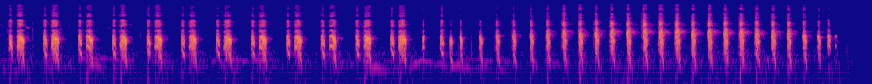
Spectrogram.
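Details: Chukar partridge calling: a long run of harsh, clucking notes, evenly spaced at first, then quickening and rising slightly in pitch into a rapid chatter, about forty notes in ten seconds, with a quiet background.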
